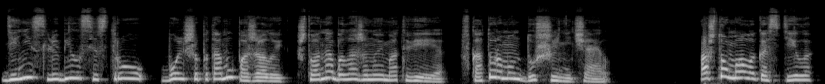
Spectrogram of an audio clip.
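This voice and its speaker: A woman reading a novel aloud in even, measured audiobook narration. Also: fairly high pitch.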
